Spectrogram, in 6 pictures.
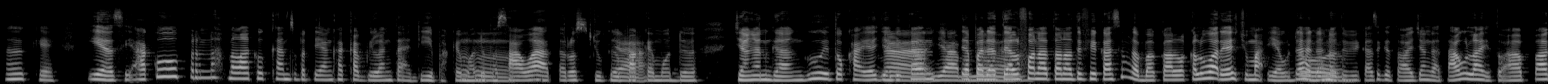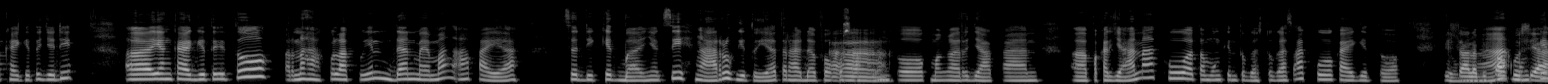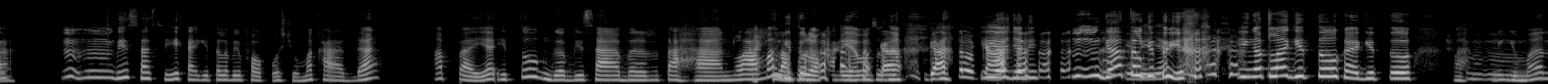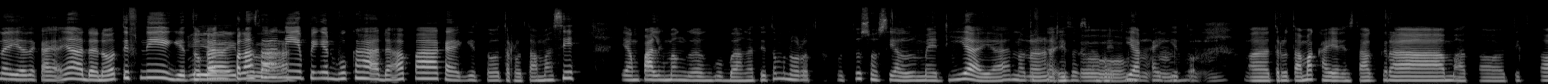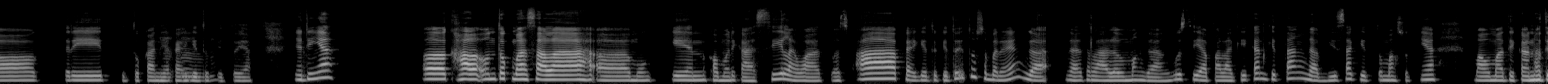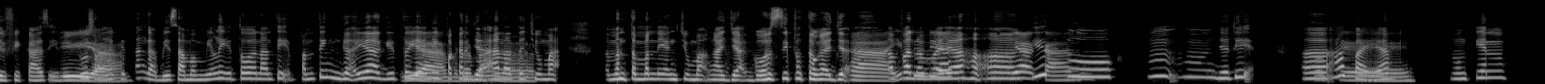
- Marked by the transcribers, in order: laughing while speaking: "Kenapa? Ka gatel kah? Ininya"; laugh; laugh; laughing while speaking: "gitu ya"; laugh; other background noise; tapping
- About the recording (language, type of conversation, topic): Indonesian, podcast, Bagaimana cara Anda tetap fokus saat bekerja menggunakan gawai?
